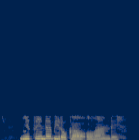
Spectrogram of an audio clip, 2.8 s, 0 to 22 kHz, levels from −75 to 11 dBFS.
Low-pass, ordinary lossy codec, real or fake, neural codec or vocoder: 19.8 kHz; AAC, 16 kbps; fake; vocoder, 48 kHz, 128 mel bands, Vocos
